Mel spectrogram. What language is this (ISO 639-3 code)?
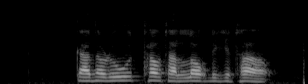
tha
